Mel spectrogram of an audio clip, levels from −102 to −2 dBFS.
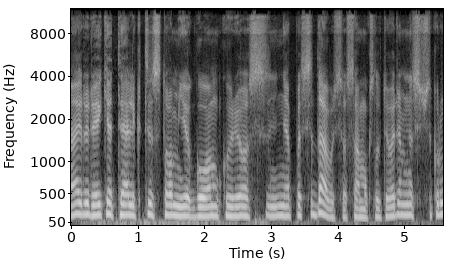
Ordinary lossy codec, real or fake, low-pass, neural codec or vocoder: Opus, 24 kbps; fake; 10.8 kHz; vocoder, 44.1 kHz, 128 mel bands every 512 samples, BigVGAN v2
